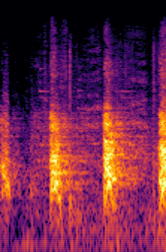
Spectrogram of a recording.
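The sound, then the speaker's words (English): A female dog tugs at her chain and barks wildly toward a cornfield at night, letting out several sharp barks in a steady, spaced rhythm with brief quiet gaps between them. “he finds her tugging at her chain and barking wildly at the cornfield”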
